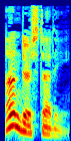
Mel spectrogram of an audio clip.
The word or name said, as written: understudy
